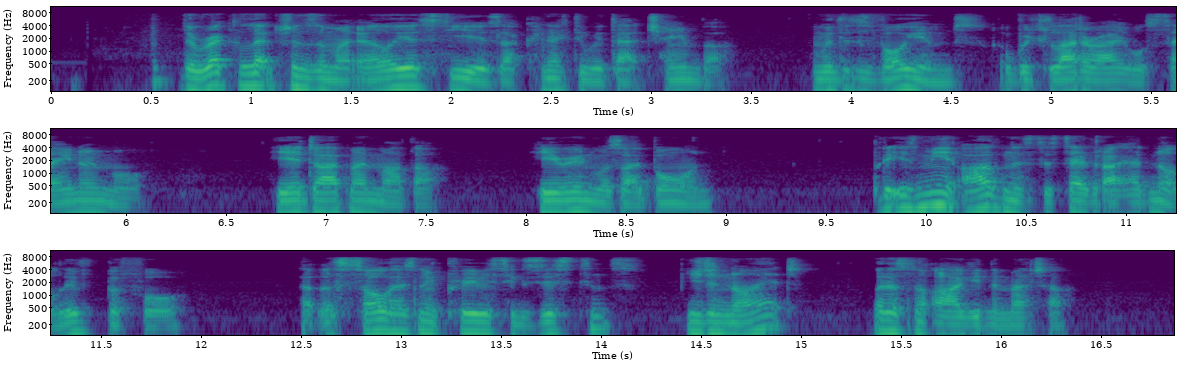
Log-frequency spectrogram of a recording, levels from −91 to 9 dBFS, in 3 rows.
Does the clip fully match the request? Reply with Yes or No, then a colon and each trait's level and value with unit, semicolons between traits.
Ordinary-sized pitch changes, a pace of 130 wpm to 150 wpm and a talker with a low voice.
No: average, 3.1 semitones; fast, 205 wpm; low, 110 Hz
